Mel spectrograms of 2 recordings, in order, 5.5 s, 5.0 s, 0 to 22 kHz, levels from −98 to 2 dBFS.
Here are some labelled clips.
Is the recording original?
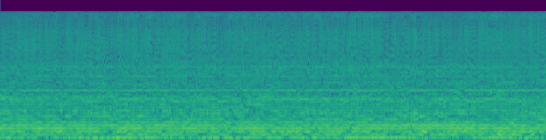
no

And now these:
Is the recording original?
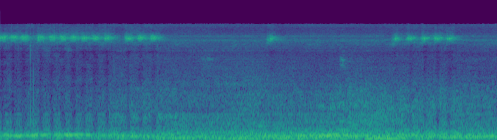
no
